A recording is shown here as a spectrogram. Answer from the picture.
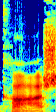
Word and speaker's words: cosh: So the derivative of sinh is cosh, like this is how you say it, sinh and cosh, so kind of like just the derivative of sine is cosine.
